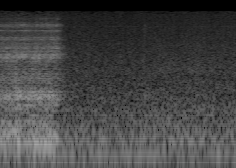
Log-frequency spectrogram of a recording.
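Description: A man snoring in his sleep: one snore that ends about half a second in.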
